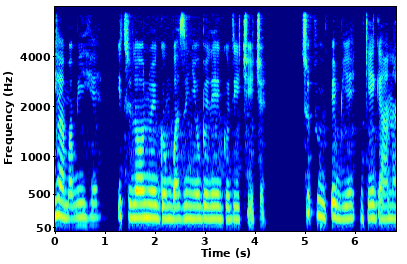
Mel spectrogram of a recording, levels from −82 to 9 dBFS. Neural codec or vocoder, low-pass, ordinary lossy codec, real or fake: none; 7.2 kHz; none; real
